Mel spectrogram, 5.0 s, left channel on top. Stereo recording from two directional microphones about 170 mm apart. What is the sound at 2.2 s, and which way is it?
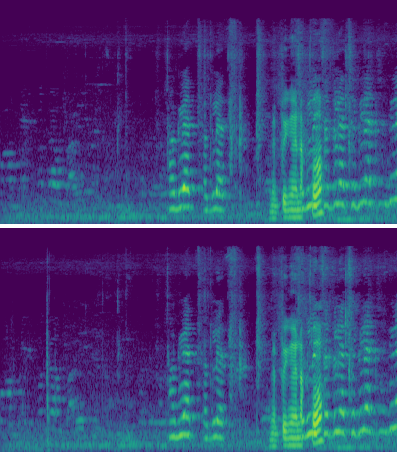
Speech, 50° left (ahead or behind).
